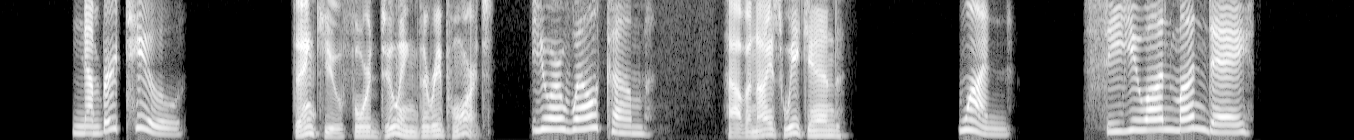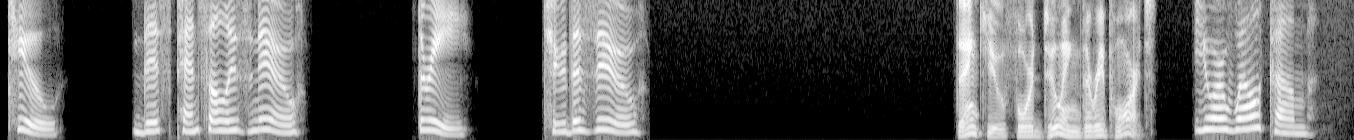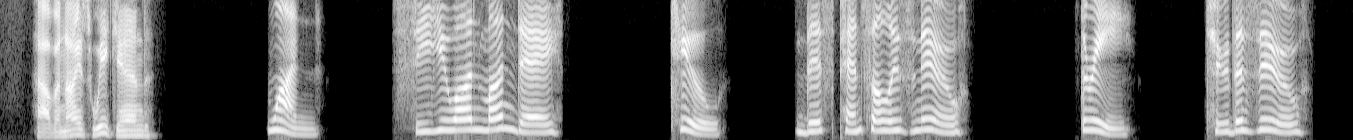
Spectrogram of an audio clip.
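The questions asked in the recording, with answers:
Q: Have a nice weekend.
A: 1: See you on Monday.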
